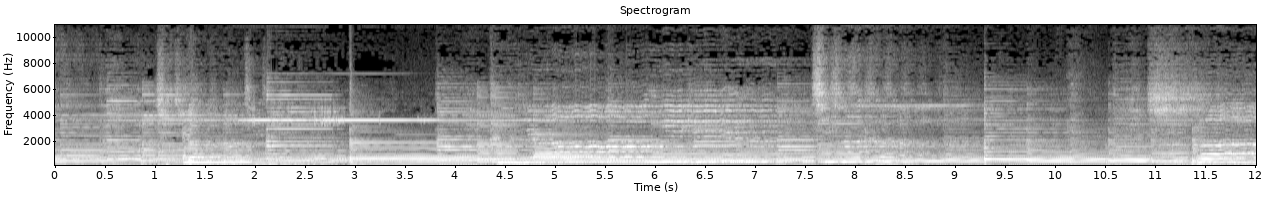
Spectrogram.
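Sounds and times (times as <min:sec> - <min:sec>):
acoustic guitars playing: 0:00.0 - 0:12.0.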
